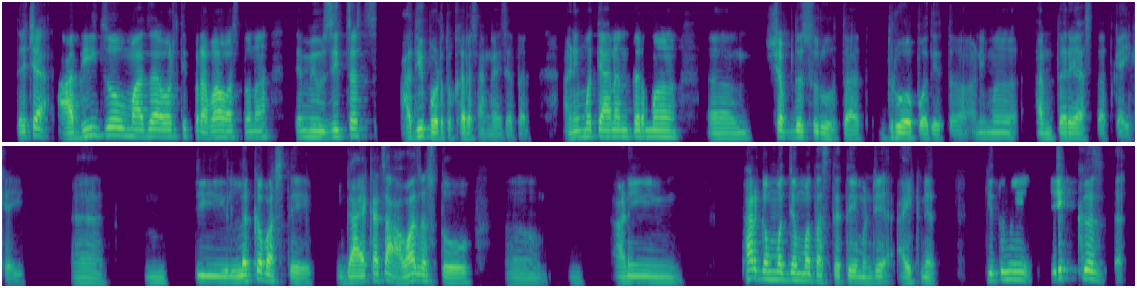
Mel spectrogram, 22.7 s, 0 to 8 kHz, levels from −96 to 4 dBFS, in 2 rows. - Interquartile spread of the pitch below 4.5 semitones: No, average, 4.9 semitones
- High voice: No, low, 120 Hz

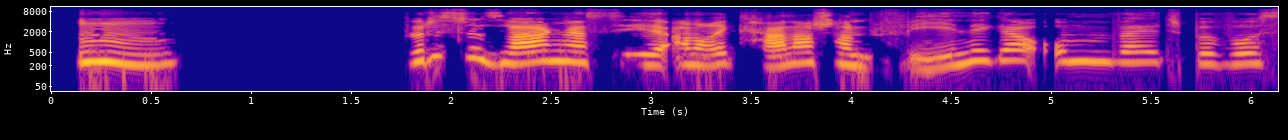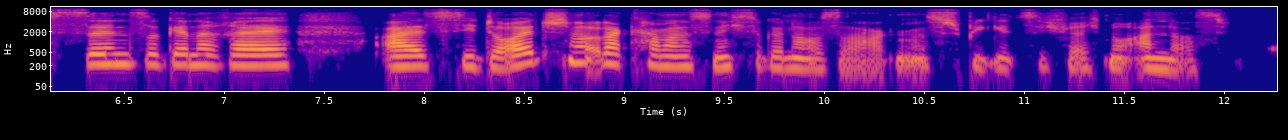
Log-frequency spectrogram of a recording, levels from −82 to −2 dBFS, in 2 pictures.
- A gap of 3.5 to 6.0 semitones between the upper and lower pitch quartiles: Yes, average, 4.1 semitones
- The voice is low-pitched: No, high, 225 Hz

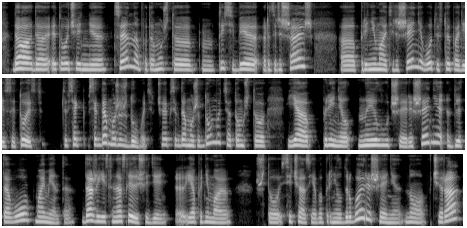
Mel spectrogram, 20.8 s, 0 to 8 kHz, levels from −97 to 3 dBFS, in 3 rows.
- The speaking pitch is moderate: No, high, 210 Hz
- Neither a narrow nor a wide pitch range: Yes, average, 3.5 semitones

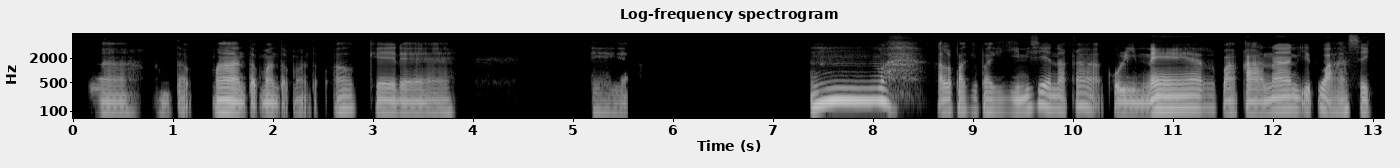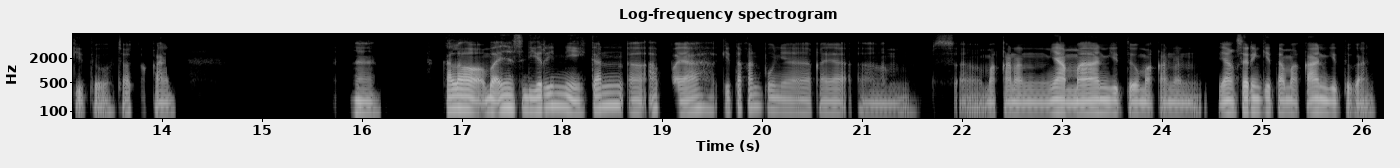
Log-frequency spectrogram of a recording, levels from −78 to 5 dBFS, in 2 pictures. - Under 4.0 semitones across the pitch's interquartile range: No, average, 4.4 semitones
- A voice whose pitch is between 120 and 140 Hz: No, very low, 95 Hz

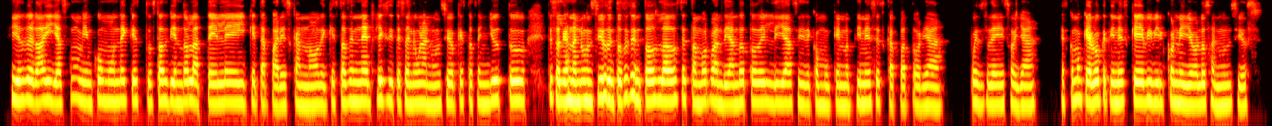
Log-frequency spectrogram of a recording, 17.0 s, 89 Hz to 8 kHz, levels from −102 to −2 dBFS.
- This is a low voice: No, high, 210 Hz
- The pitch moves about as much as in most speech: No, narrow, 1.7 semitones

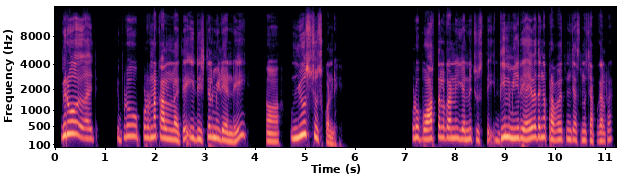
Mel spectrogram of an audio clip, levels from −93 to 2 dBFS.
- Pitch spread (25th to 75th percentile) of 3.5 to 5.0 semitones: Yes, average, 4.3 semitones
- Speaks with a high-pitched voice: Yes, high, 205 Hz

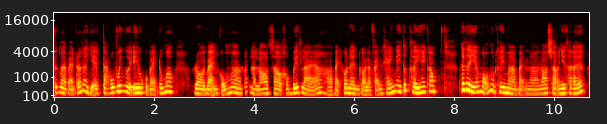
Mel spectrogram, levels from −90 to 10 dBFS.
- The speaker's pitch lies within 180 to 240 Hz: Yes, high, 190 Hz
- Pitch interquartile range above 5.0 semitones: No, average, 4.2 semitones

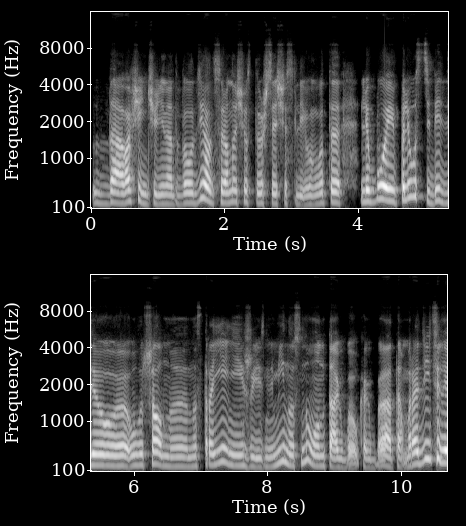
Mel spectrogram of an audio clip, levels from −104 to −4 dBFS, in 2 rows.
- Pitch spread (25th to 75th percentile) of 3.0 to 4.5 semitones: Yes, average, 3.3 semitones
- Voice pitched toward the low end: No, high, 190 Hz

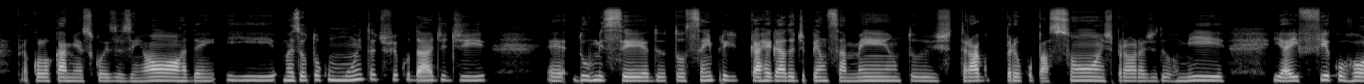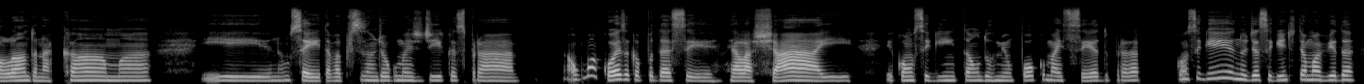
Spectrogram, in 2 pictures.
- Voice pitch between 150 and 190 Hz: Yes, medium, 185 Hz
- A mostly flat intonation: Yes, narrow, 2.0 semitones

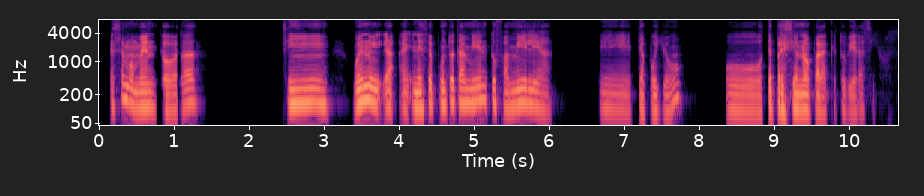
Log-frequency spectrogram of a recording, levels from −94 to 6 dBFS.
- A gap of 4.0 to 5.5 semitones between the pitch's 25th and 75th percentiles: Yes, average, 4.5 semitones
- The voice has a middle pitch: No, low, 115 Hz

